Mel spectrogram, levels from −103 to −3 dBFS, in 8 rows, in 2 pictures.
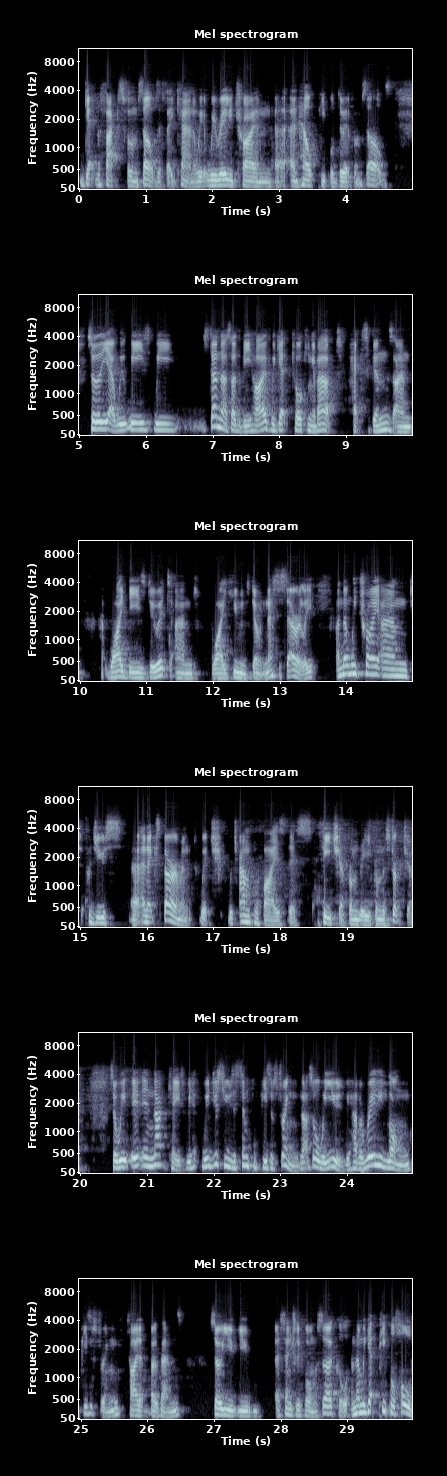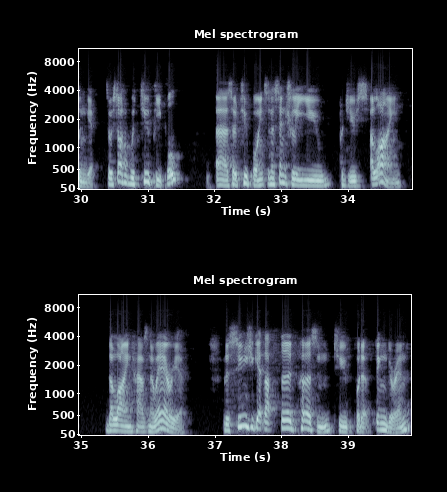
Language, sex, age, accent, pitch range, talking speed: English, male, 30-49, British, 110-160 Hz, 220 wpm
